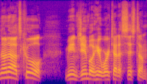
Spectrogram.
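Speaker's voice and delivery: acted very loud, carrying voice. Telling a casino story, re-enacting a man's reply to Kitty, retelling a very loud remark. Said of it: "he says very loudly to Kitty".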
